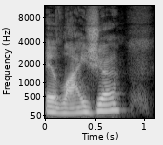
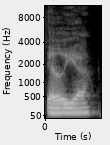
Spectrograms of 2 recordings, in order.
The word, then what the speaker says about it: Elijah: He said, "Hey, your son uh uh Elijah." Uh because it's spelled that way. Uh but it's Ilia.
